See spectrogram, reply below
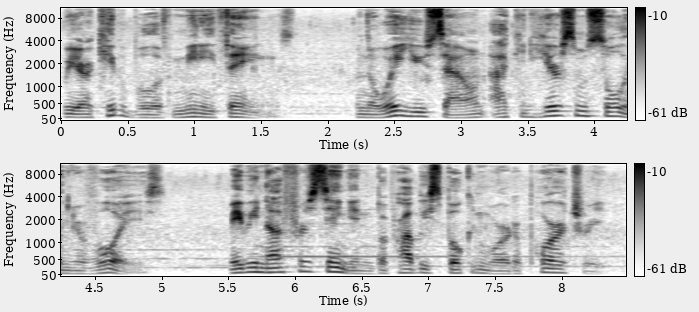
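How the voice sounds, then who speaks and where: A young man streaming a game, chatting casually with viewers in a smooth, upbeat, joking way. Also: lowish voice, expressive, moderate pace, dark tone, a little hiss or hum. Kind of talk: casual livestream chat.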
